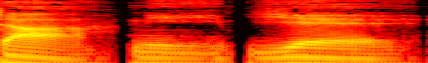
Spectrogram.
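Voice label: "taniye", concatenated syllables; Affixing experiment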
